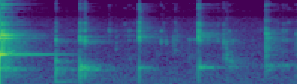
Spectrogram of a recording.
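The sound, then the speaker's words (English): A stout, brewed more like a porter, glugs out into a glass in a series of short, evenly spaced gurgling bursts, moderately loud, with no talking. “Right, let's get this out into my glass and see what I think of it.”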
